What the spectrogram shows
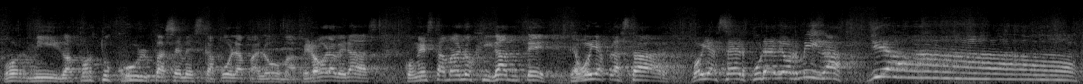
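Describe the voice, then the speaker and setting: A man's voice: high-pitched, a little slow, hardly any pauses, reverberant, slight background noise. A man voicing a greedy, angry male hunter who gloats and threatens in a menacing tone.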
